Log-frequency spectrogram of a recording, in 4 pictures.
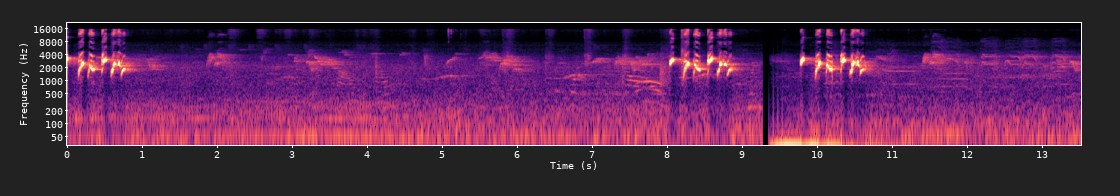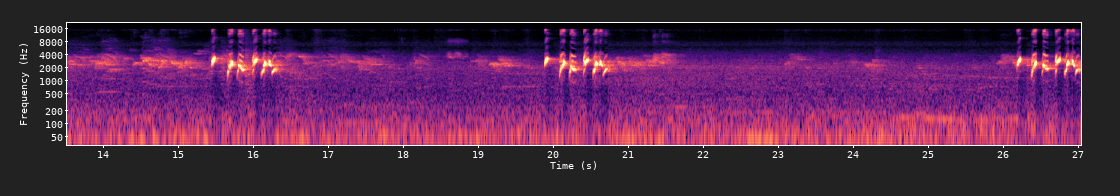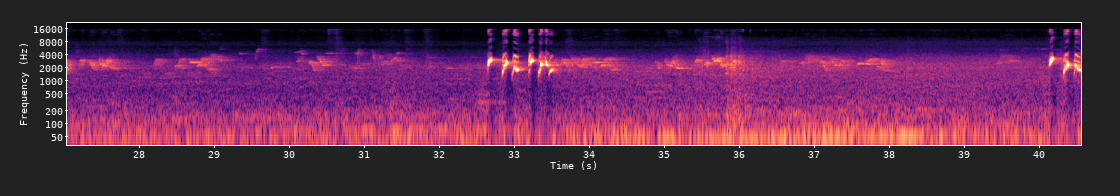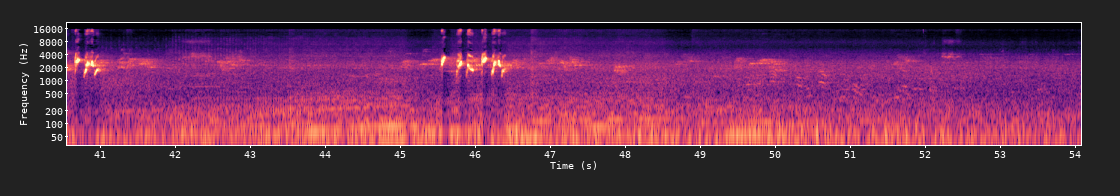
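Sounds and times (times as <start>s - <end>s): bird whistled song phrases: 0.0s - 0.9s, 8.0s - 9.0s, 32.6s - 33.7s, 40.2s - 41.1s
soft bird twittering: 40.1s - 43.3s, 44.5s - 50.3s.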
